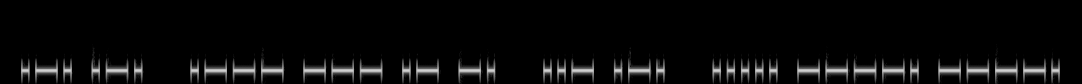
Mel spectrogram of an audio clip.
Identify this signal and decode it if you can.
Morse code, heard as a keyed tone, about 17 wpm, 650 Hz. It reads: RR JOAN UR 599
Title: SOTA QSO Practice 17wpm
